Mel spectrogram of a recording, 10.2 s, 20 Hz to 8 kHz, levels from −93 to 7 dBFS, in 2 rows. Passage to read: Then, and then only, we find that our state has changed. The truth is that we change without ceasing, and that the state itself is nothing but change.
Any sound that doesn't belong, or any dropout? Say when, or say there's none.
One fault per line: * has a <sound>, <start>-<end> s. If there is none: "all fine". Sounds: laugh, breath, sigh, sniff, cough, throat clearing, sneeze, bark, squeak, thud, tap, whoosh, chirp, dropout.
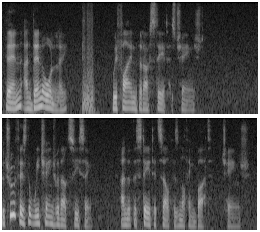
* has a cough, 1.6-2.0 s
